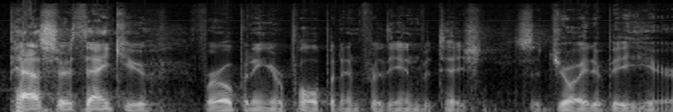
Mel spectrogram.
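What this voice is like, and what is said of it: Sick, deep radio-like voice. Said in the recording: “Forgive my voice. I've been fighting something ... my friends tell me I have a good radio voice now”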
